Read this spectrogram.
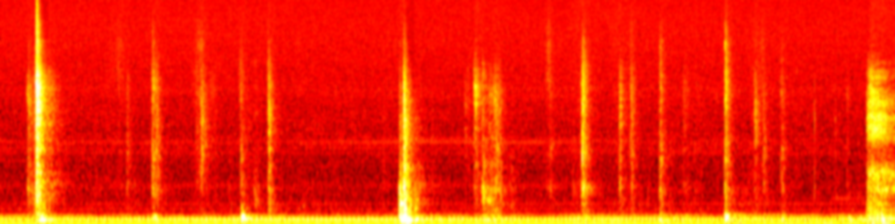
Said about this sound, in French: va ouvrir la porte de la pièce où dort Cliff.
